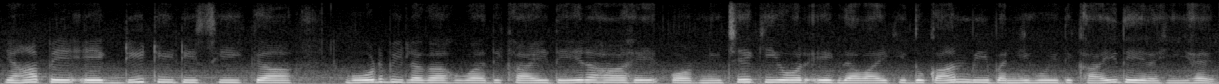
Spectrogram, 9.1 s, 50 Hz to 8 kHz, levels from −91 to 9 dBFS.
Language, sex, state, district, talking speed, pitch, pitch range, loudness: Hindi, male, Rajasthan, Jaipur, 185 wpm, 215 Hz, 200-225 Hz, -14 LUFS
